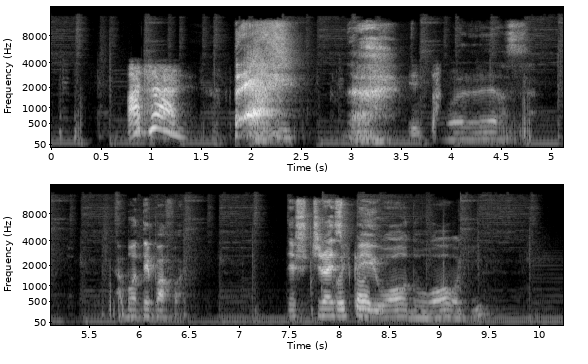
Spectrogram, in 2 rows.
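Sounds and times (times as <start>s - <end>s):
speech: 0.8s - 4.9s, 5.8s - 6.6s, 7.5s - 9.6s
person sneezing: 1.8s - 3.4s.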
